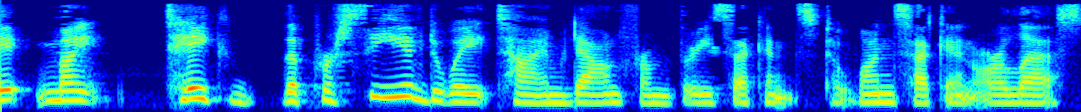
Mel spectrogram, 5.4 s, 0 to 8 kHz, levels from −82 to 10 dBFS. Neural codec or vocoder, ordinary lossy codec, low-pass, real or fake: codec, 16 kHz, 0.8 kbps, ZipCodec; MP3, 32 kbps; 7.2 kHz; fake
